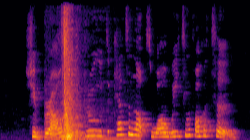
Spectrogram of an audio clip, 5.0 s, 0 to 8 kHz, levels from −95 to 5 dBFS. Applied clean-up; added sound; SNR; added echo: classical method log-MMSE.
